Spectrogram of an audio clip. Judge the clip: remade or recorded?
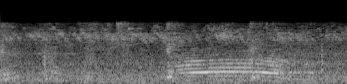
recorded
